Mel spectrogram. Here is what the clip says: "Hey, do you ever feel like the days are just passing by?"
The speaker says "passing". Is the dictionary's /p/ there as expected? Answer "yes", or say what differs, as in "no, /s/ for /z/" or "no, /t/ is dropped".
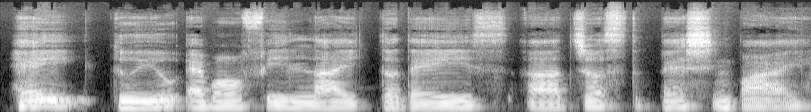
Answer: no, /b/ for /p/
